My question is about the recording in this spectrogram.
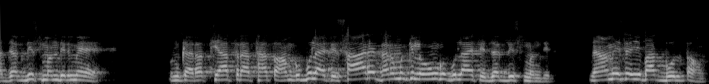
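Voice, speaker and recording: Male preacher, very high voice, storytelling sermon, tinny phone-quality recording. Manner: storytelling with acted-out quotes.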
